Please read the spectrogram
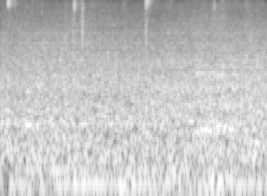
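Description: Steady low rumble and hum of traffic and background noise in a multi-storey car park stairwell.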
